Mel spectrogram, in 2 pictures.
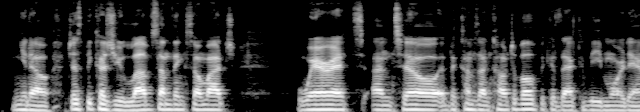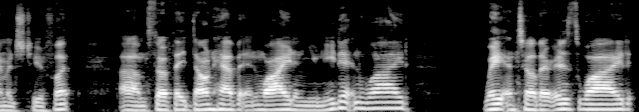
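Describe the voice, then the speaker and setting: A man with a somewhat low voice talks through a casual product review vlog. He rambles, dotting his sentences with ums and you-knows, and speaks to his viewers in a friendly, direct way. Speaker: vlogger reviewing shoes.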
